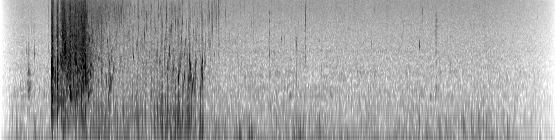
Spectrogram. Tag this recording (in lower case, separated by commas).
liquid, splash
